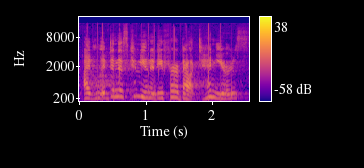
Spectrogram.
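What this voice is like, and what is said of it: Tearful, emotional voice. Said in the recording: “hear the tears in my voice.”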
